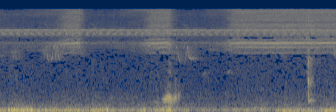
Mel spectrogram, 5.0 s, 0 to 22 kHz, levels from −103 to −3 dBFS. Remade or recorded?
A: recorded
